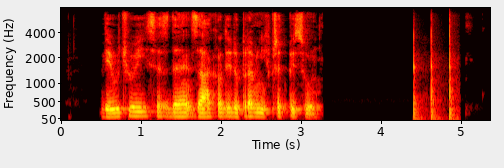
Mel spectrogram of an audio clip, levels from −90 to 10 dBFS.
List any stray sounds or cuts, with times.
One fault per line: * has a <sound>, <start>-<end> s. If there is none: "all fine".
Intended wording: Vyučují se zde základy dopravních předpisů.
* has a thud, 4.4-5.0 s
